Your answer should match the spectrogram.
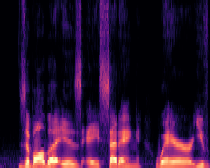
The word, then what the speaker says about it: Xibalba: And yes, it's deliberately pronounced that way. Xibalba is a setting where you've got all these different regencies, which are our stand-in term for races.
